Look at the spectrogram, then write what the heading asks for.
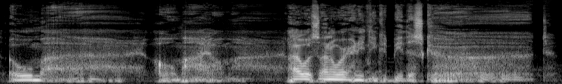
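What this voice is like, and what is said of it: Put-on sexy voice. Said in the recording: “That's his sexy voice”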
